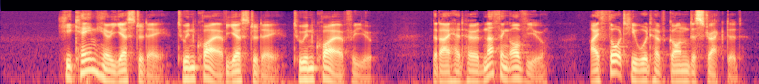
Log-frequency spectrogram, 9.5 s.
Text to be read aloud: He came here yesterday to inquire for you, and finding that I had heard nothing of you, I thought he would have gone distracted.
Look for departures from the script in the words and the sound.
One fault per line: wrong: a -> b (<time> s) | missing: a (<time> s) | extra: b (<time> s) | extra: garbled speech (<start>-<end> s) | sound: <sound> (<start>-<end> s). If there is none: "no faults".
extra: yesterday to inquire (2.8 s)
missing: and finding (4.7 s)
